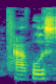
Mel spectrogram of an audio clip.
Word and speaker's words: Alplaus: born i'm just kidding the small town is called apollos new york it's spelled a-l-p-l-a-u-s apple is new york less than 500 wonderful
